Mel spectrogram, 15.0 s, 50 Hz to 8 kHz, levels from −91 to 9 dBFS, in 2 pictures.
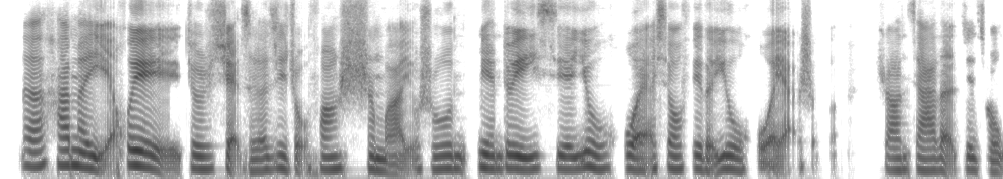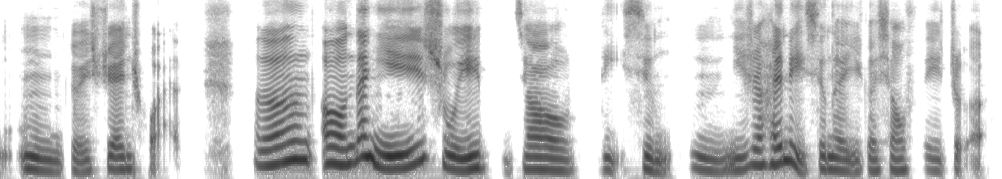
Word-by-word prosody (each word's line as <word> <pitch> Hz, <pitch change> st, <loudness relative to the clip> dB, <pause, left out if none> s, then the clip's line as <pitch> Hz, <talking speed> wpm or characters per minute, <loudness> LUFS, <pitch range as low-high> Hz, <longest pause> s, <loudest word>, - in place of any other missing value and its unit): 那 195 Hz, -1 st, -2 dB
他 210 Hz, -2 st, -2 dB
们 190 Hz, -5 st, +2 dB
也 -, -, -3 dB
会 195 Hz, -8 st, +3 dB
就 170 Hz, -3 st, -2 dB
是 160 Hz, -, -6 dB
选 165 Hz, -, -2 dB
择 140 Hz, +1 st, -6 dB
这 165 Hz, +1 st, -5 dB
种 165 Hz, +2 st, -9 dB
方 160 Hz, 0 st, -4 dB
式 165 Hz, -1 st, -5 dB
嘛， 140 Hz, -2 st, -2 dB
有 -, -, -11 dB
时 160 Hz, 0 st, -9 dB
候， 165 Hz, +1 st, -2 dB, 0.2 s
面 175 Hz, -3 st, -1 dB
对 165 Hz, -1 st, +3 dB
一 160 Hz, -, -2 dB
些 160 Hz, -1 st, -3 dB
诱 175 Hz, -2 st, -2 dB
惑 170 Hz, -1 st, -1 dB
呀， 170 Hz, -, -5 dB
消 165 Hz, -1 st, -4 dB
费 170 Hz, -1 st, -5 dB
的 160 Hz, -, -4 dB
诱 165 Hz, -2 st, -1 dB
惑 150 Hz, -, -7 dB
呀 -, -, -3 dB
什 -, -, -13 dB
么， -, -, -28 dB, 0.3 s
商 150 Hz, +1 st, -7 dB
家 150 Hz, -3 st, -4 dB
的 150 Hz, -, -4 dB
这 155 Hz, -, -5 dB
种， 130 Hz, -2 st, -8 dB, 0.2 s
嗯， 145 Hz, -6 st, +1 dB
对， 135 Hz, -2 st, -6 dB
宣 160 Hz, +2 st, -1 dB
传。 -, -, -9 dB, 0.7 s
可 205 Hz, -, -8 dB
能 265 Hz, +6 st, +6 dB
哦， 225 Hz, -1 st, +6 dB
那 290 Hz, +7 st, +5 dB
你 185 Hz, -, +7 dB
属 180 Hz, -, +2 dB
于 160 Hz, +4 st, +6 dB
比 175 Hz, -, -15 dB, 0.2 s
较 155 Hz, -3 st, 0 dB, 0.2 s
理 150 Hz, -2 st, -8 dB
性？ 145 Hz, -5 st, -4 dB
嗯， 150 Hz, -5 st, -5 dB
你 155 Hz, +2 st, -2 dB
是 210 Hz, -, 0 dB
很 220 Hz, +2 st, +3 dB
理 255 Hz, -, +2 dB
性 165 Hz, -, -4 dB
的 150 Hz, -2 st, 0 dB
一 130 Hz, -, -5 dB
个 140 Hz, +1 st, -7 dB
消 145 Hz, 0 st, -5 dB
费 150 Hz, -1 st, -13 dB
者， -, -, -12 dB
165 Hz, 255 characters per minute, -22 LUFS, 150-180 Hz, 0.7 s, 你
